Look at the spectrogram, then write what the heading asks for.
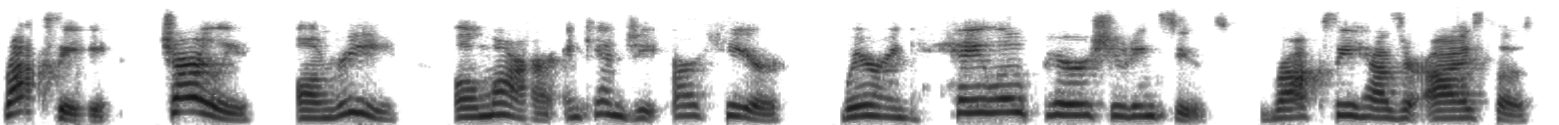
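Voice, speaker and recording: A woman's voice: fairly high pitch, big pitch swings, a little slow, few pauses, a bit bright, breathy edge, dry recording. A woman reading the stage directions of a script in an online table read, in a plain, matter-of-fact way. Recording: dry, dull home mic.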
